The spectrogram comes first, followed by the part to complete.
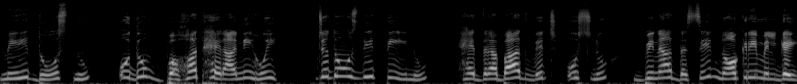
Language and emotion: Punjabi, surprised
